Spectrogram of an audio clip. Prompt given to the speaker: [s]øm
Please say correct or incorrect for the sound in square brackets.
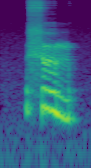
correct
